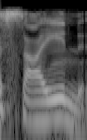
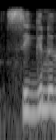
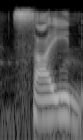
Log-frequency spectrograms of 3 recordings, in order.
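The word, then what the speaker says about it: sign: एन इसको पढेंगे साइन सिग्नल नहीं तोड़ेंगे क्या पढेंगे साइन यहां पर देखिए इन है और इससे पहले क्या है जी है तो इसलिए जो है साइलेंट हो गया है इसका उच्चारण नहीं होगा इसको पकाएंगे साइन साइड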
